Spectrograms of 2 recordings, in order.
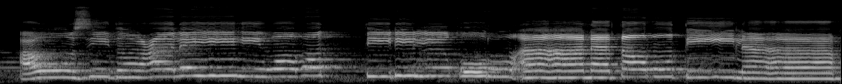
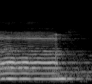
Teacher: دال ساکن ہے اور حروف قلقلہ میں سے ہے تو اس کو ہلا کر پڑھیں گے۔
